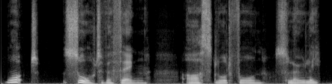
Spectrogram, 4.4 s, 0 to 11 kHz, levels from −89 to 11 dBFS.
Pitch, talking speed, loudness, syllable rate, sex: 175 Hz, 120 wpm, -20 LUFS, 3.4 syllables/s, female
